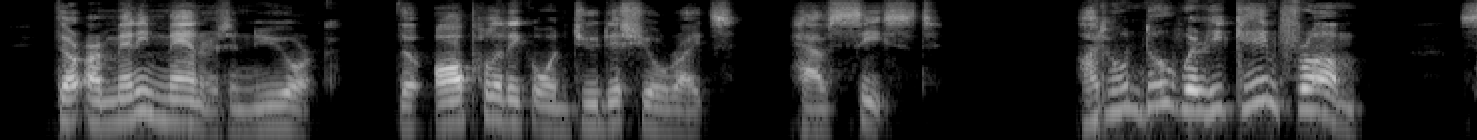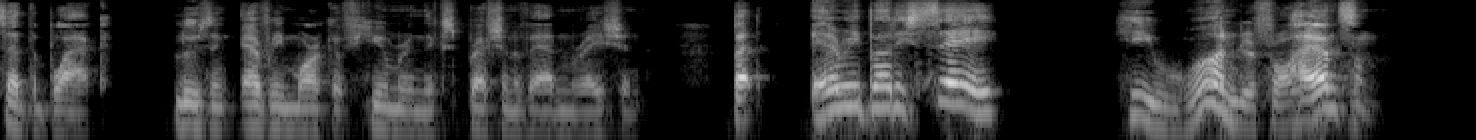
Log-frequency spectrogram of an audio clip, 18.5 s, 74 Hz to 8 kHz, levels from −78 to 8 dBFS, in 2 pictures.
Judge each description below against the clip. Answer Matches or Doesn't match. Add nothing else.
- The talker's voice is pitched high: Doesn't match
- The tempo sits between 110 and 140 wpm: Matches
